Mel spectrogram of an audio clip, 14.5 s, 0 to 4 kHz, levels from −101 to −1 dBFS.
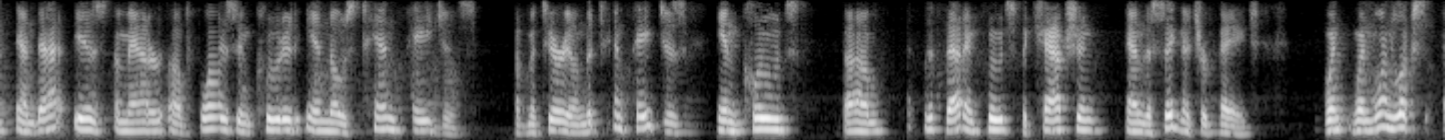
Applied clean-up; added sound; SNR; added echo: neural mask model DeepFilterNet 3.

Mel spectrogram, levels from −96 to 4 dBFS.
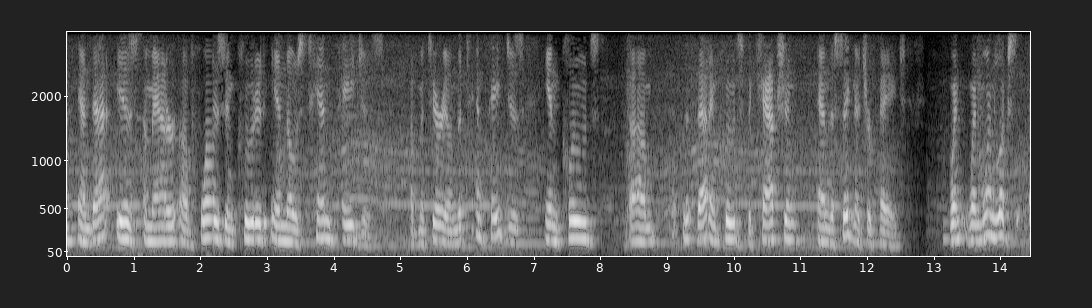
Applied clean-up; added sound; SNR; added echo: none; Accelerating, revving, vroom / Car; 18 dB; none.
